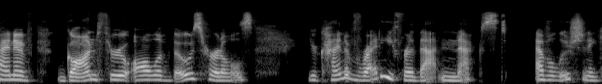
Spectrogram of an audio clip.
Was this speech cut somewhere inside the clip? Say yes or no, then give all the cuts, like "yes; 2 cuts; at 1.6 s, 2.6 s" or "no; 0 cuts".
no; 0 cuts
